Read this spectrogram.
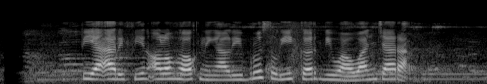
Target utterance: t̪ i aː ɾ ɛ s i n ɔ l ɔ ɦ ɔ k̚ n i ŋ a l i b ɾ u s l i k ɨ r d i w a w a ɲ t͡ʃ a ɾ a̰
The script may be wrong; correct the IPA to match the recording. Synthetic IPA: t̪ i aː ɾ i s i n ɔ l ɔ ɦ ɔ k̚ n i ŋ a l i b ɾ u s l i k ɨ r d i w a w a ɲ t͡ʃ a ɾ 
